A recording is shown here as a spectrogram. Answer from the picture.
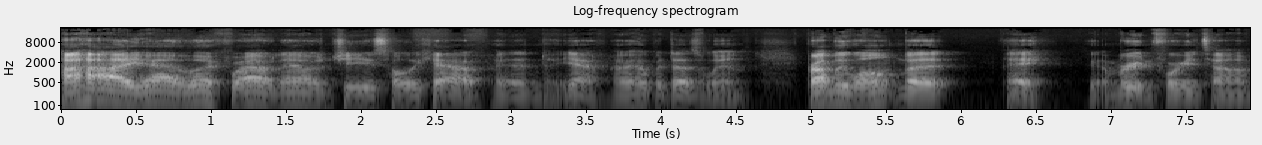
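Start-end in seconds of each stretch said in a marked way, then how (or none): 0.0-2.8 mock loud, high talk through laughter. Retelling the reaction when the movie got nominated: imitating past laughing while talking. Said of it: "we're over here laughing like".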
